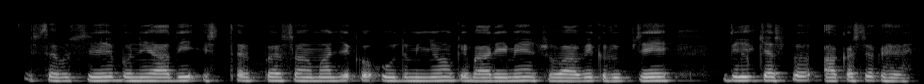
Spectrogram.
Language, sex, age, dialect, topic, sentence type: Hindi, male, 25-30, Kanauji Braj Bhasha, banking, statement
